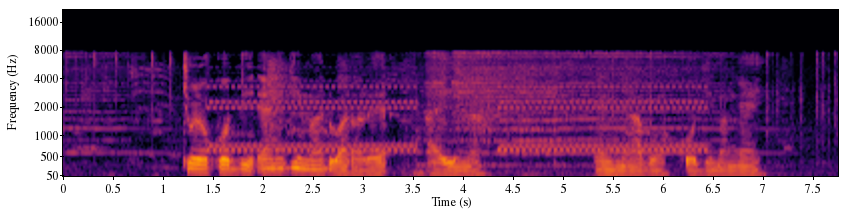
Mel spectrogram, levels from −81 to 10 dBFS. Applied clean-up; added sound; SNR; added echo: none; Telephone / Typing + Screech; 11 dB; none.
